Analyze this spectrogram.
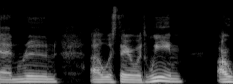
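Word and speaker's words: WiiM: Rune was there with Weem or Wim. I've been saying it wrong. It's not Weem, it's Wim.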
